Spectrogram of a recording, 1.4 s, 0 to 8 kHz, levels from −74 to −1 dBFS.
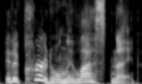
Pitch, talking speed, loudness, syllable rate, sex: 260 Hz, 210 wpm, -15 LUFS, 6.2 syllables/s, female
